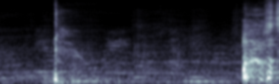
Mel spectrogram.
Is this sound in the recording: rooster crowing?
no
